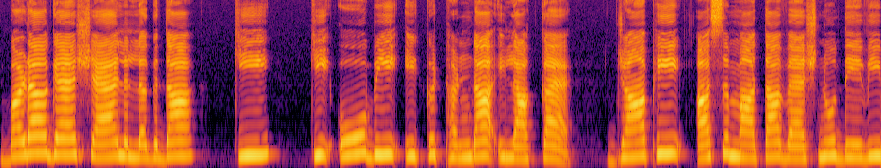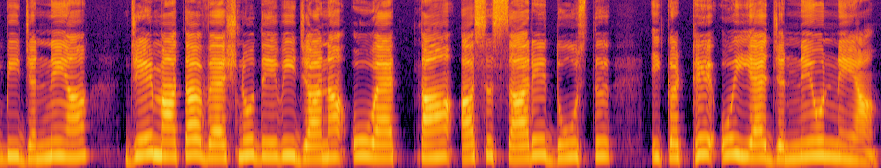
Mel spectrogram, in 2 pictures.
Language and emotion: Dogri, neutral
